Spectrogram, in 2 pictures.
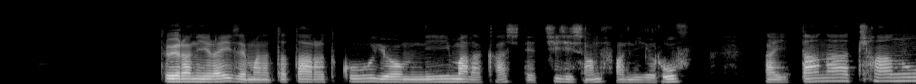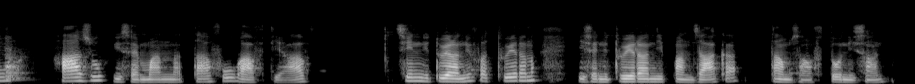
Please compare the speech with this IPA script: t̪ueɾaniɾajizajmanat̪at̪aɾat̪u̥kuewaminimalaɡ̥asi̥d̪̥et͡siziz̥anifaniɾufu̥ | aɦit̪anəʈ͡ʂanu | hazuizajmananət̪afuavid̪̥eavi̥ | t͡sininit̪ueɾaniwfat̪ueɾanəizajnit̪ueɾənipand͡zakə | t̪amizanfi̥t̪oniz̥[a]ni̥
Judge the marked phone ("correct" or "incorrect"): correct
